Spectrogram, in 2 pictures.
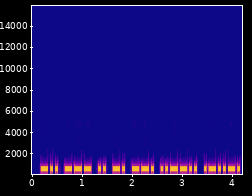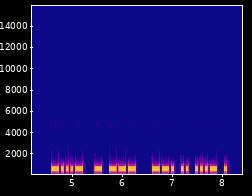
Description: Morse code, heard as a keyed tone, about 25 wpm, 600 Hz. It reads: DOING?" <BT> TO GIVE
